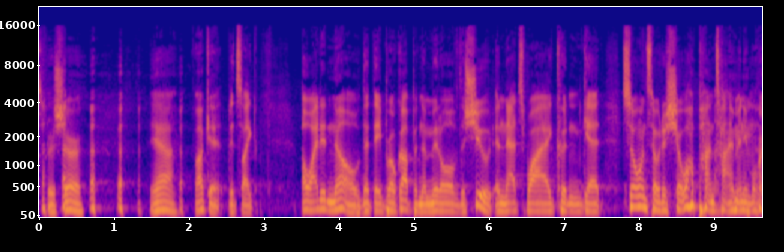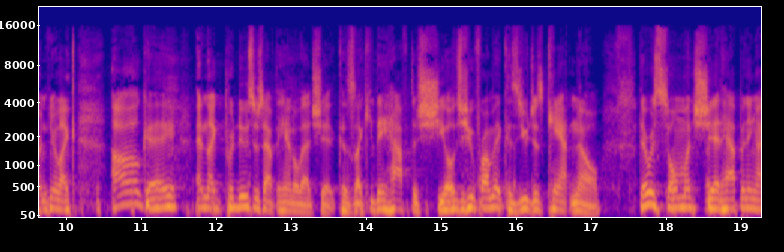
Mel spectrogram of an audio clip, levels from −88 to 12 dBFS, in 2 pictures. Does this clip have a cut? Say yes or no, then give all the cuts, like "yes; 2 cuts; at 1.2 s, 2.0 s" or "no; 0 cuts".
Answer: yes; 1 cut; at 2.5 s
